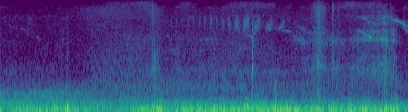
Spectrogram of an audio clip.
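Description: Wind rumbling on the microphone, a low, unsteady noise, with a few faint bird chirps near the end.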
